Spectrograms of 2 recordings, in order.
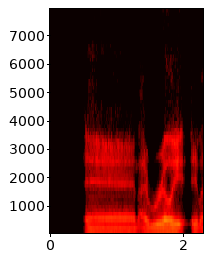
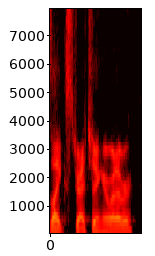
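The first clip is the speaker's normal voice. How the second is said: ordinary talk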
